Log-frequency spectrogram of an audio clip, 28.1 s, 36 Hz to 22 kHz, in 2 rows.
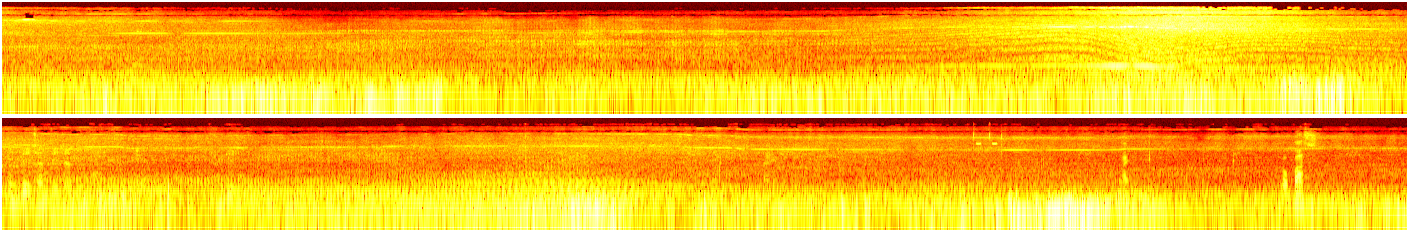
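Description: The 80mm electric ducted fan of a Freewing T-33 Shooting Star RC jet whines as the model flies overhead. The sound swells during a pass about ten to thirteen seconds in, its pitch sweeping up and then down, and swells again briefly later on.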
